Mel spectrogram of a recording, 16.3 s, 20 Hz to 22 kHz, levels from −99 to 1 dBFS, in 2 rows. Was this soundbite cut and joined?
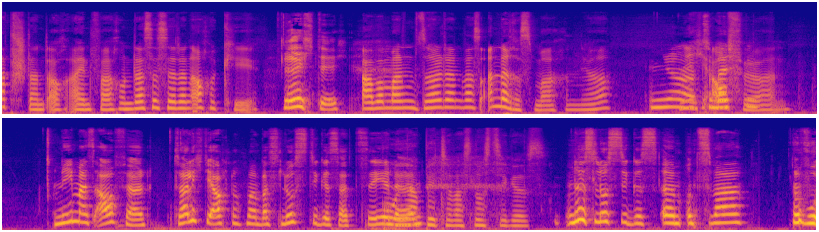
no; 0 cuts

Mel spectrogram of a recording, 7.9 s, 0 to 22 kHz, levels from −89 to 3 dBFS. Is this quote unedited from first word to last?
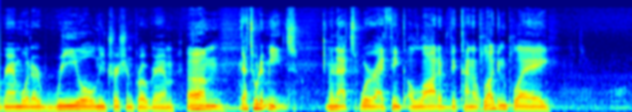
no; 2 cuts; at 2.3 s, 6.0 s

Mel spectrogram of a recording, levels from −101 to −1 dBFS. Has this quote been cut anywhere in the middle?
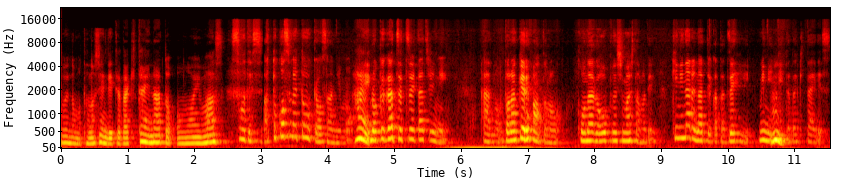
no; 0 cuts

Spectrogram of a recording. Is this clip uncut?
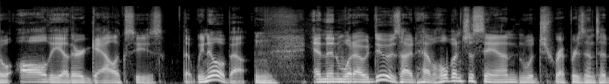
no; 1 cut; at 5.2 s

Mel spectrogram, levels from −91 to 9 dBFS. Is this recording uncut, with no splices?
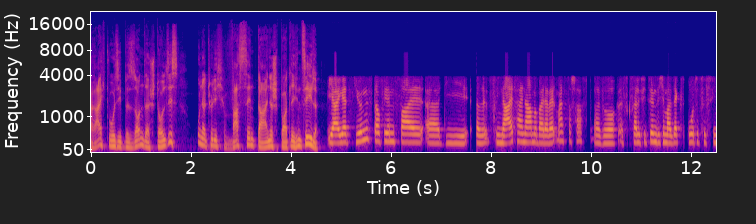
no; 1 cut; at 7.6 s

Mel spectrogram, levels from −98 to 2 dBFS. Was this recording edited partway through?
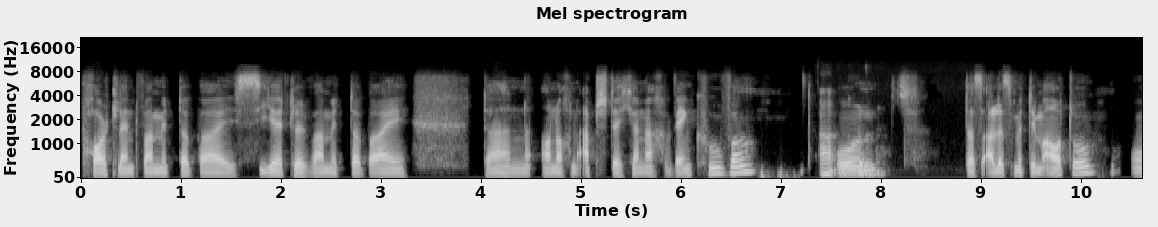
no; 0 cuts

